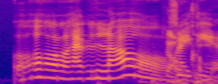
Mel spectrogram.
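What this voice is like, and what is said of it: Sweet old-lady voice, not scary. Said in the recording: “do your scary voice... Try to be scary... I didn't say try to be Betty White”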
